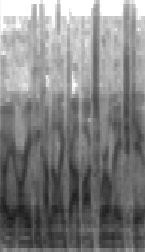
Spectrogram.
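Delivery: said in a joking tone. Speaker retells inviting a guest over, retelling a joking offer. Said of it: "or sort of jokingly".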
